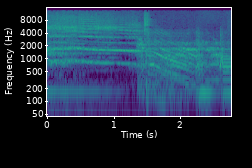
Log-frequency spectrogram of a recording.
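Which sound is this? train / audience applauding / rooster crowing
rooster crowing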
